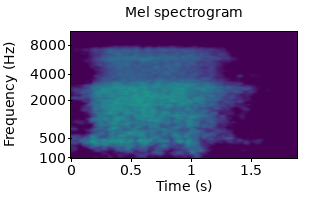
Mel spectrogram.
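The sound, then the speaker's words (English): One slow exhale through a single nostril during alternate nostril breathing: a soft, airy hiss lasting about one and a half seconds that tapers off into silence. “Seal off the other nostril Release the thumb, exhale.”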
